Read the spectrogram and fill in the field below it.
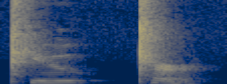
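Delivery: "Computer" slow, split into three beats; clapped out syllables. Shown as a demonstration. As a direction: spell out each syllable of "Computer" slowly. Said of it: "Let's clap it out".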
